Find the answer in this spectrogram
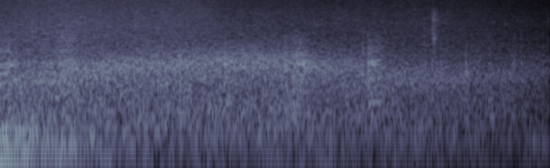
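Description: A rushing storm-at-sea sound effect, like wind and surging water, that fades steadily toward silence.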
